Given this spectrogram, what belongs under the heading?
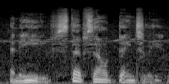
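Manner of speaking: plain reading voice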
